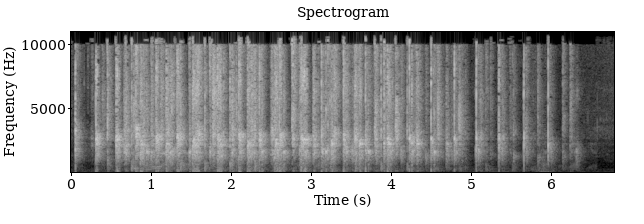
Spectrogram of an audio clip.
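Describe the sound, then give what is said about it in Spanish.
Studio hosts clapping together at the end of an interview, many sharp, distinct hand claps in a quick, uneven rhythm that thins out and turns sparser near the end. “un saludo y ten un aplauso nuestro”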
